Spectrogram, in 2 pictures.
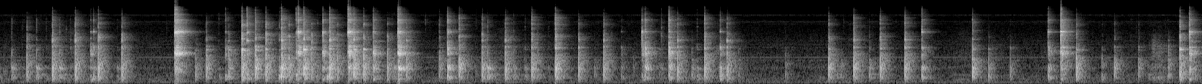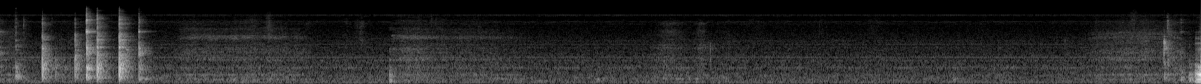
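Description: Sourdough starter mixed in a glass jar: a quick run of close, loud clinks and scrapes of a utensil against glass, which then gives way to softer, scattered handling noises and near quiet.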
